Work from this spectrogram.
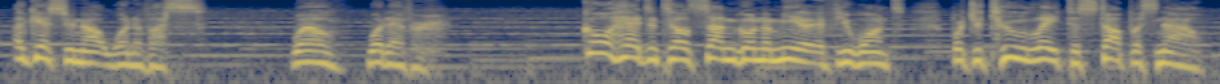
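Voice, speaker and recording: An actor playing a grim, stubborn rebel soldier in a video game, intense and defiant in tone. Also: male voice, high-pitched, expressive, a little slow, pauses often, fairly bright tone, soft background music. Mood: bitter.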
